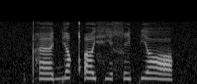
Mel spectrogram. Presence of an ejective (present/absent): present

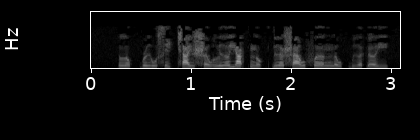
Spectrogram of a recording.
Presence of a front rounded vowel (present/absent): absent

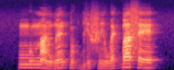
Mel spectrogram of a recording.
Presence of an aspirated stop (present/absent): absent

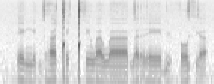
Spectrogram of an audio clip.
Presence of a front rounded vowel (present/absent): present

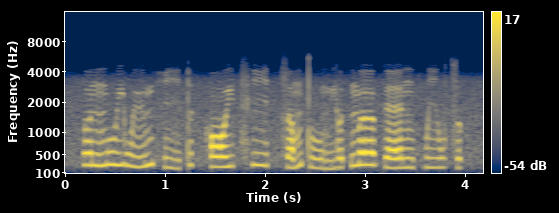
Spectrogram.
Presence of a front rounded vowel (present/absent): present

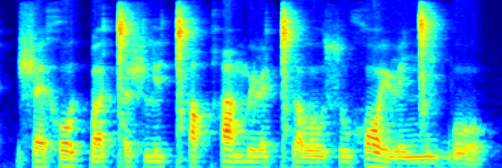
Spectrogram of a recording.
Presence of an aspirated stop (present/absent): present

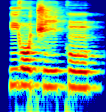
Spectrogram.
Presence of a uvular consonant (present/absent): absent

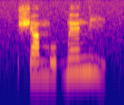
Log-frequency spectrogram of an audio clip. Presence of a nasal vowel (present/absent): present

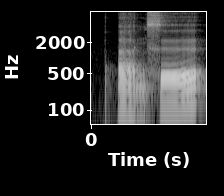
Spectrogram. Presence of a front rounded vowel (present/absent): absent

